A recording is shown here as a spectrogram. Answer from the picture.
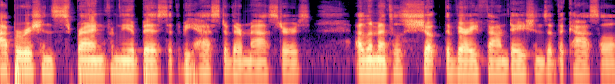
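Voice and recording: Someone is reading aloud. The delivery is in a natural voice.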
